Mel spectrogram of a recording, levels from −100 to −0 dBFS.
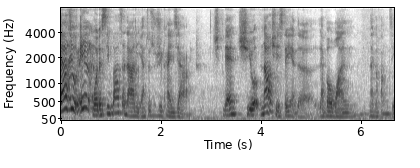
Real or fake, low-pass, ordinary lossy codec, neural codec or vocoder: fake; none; none; codec, 16 kHz, 16 kbps, FunCodec, trained on LibriTTS, 50 frames a second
